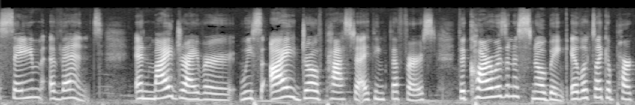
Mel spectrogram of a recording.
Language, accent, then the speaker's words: English; Salt Lake City, Utah, United States; Angie and I are the only two housewives of Salt Lake City that are born and raised in Salt Lake City.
